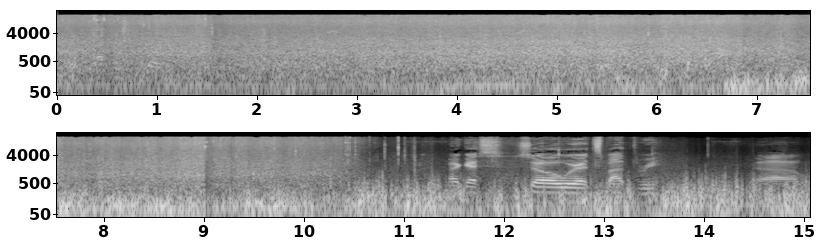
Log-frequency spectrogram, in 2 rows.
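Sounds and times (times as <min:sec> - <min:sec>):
creek rushing over rocks: 0:00.0 - 0:10.7
wind rumble on microphone: 0:00.0 - 0:15.0.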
